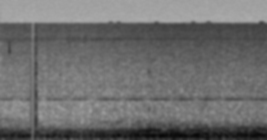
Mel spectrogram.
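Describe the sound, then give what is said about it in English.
A steady, low rumbling roar of a jet aircraft taking off over the building, muffled and fairly quiet, holding constant throughout with no voices. “It sounds like Air Force Two just took off over the building.”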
